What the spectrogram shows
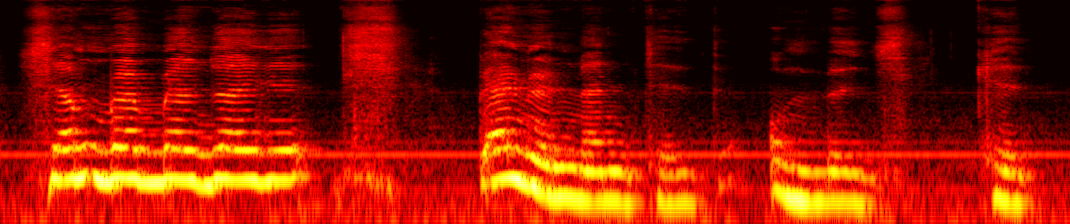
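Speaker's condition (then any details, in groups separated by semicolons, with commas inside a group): Cerebral palsy; spastic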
